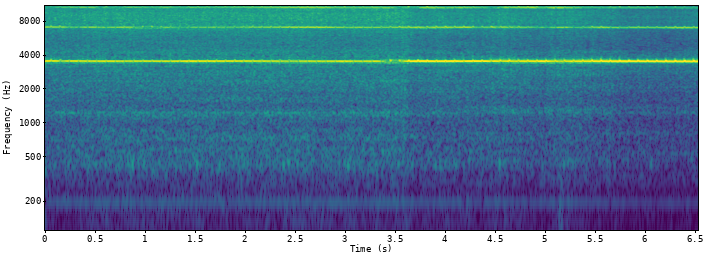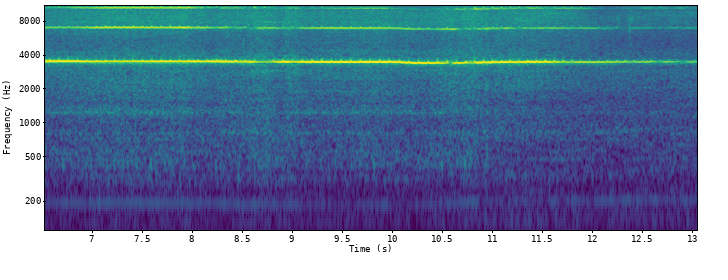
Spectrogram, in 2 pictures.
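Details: 2001 Pontiac Aztek GT after reassembly: steady thin high-pitched whine at unchanging pitch over the engine, the ear-piercing scream since rebuild; source unknown.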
